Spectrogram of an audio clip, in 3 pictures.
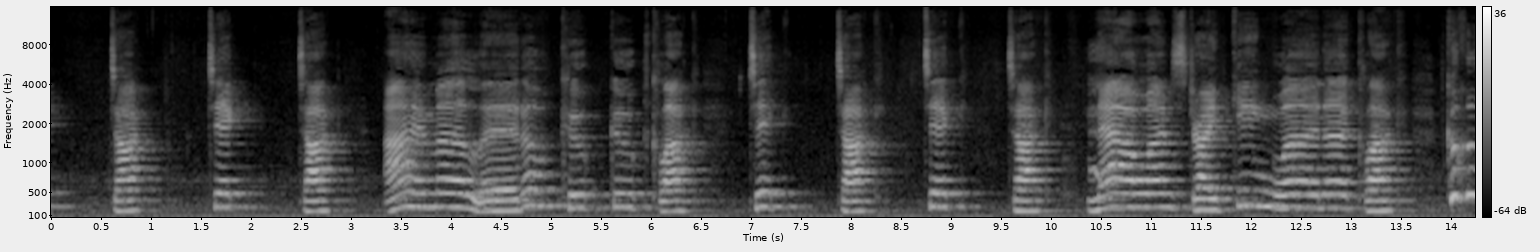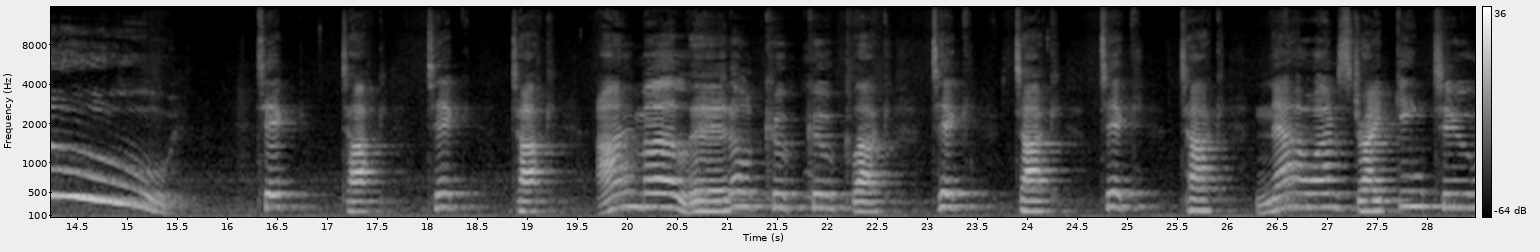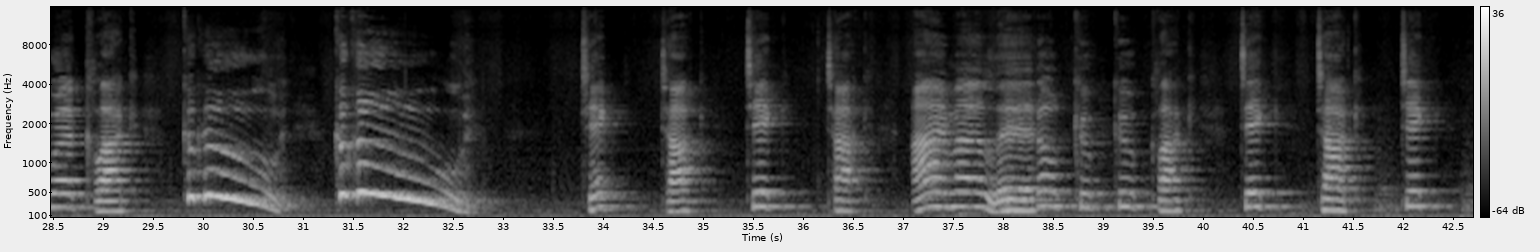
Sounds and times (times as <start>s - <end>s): Speech: 0.0s - 15.6s, 16.3s - 32.9s, 33.8s - 42.7s.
